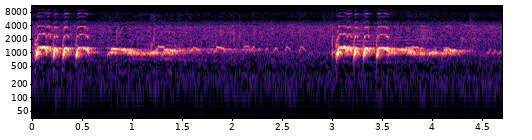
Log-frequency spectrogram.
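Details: Local zebra dove in lively 'manggung' song, used as a lure for other doves: two loud stuttering trilled phrases about three seconds apart, each trailing off into a long, low, rolling coo.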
